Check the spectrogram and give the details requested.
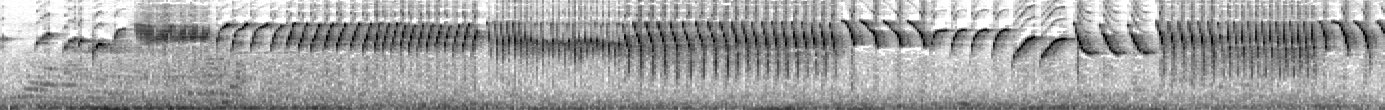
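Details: Long canary lure song aimed at training young birds and reviving quiet ones: chains of fast rolling trills in several pitches, buzzy passages, and bursts of swooping chirps, nearly continuous.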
